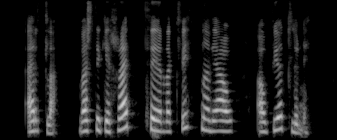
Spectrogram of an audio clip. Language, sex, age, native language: Icelandic, female, 40-49, Icelandic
